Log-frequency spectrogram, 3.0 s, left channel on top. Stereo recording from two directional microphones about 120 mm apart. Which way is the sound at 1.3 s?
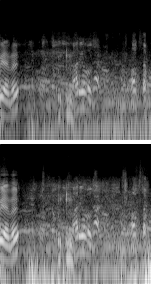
35° right (ahead or behind).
